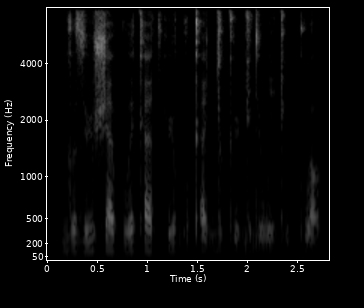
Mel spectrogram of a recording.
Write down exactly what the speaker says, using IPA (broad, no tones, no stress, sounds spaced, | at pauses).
ɡ ɯ z y ʃ æ kʷ e kʼ æ t͡sʼ y ɡʷ ɯ kʼ æ ɟ ɯ kʼ y ɡ i d y w i kʼ i kʷʼ ɑ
